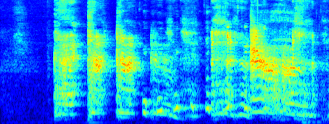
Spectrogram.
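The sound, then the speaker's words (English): A person coughs in several harsh, quick bursts that run into rough, throaty, voiced hacking, loud and close together. “I'm coughing because I'm talking too much. Mm. I'm not coughing because I'm smoking.”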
